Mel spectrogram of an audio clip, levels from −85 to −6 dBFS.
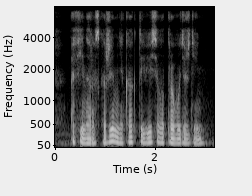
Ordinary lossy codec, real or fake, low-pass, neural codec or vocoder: MP3, 64 kbps; fake; 7.2 kHz; autoencoder, 48 kHz, 128 numbers a frame, DAC-VAE, trained on Japanese speech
